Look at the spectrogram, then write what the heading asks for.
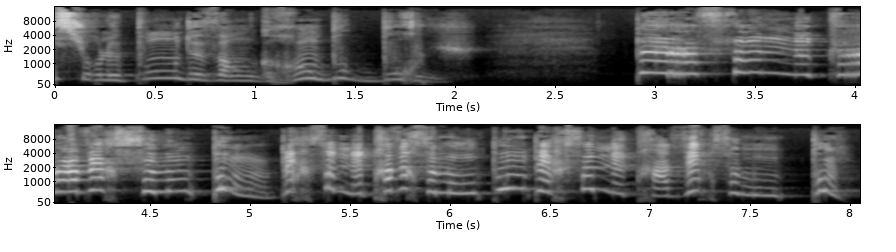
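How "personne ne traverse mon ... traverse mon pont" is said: much higher, loud repeated roar, fading; furious troll. Acted. Furious troll blocks the big goat, roaring then fading. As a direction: bellow it three times, then run out of steam. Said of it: "Le trôle devient furieux".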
